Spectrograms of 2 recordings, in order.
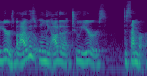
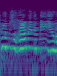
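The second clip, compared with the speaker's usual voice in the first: high, loud mock-sobbing fangirl; crying fan; 6 dB louder, faster than usual. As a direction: imitate an overwhelmed fan wailing with joy. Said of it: "like, crying 'cause they're like".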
